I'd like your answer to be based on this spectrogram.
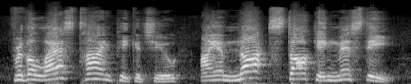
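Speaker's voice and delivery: loud, high exasperated protest; angry. A narrator's reading. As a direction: snap back at Pikachu. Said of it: "Ash said angrily".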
